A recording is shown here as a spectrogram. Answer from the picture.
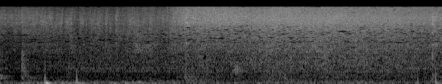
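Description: A splash of water poured into hot frying masala in a metal kadhai, sizzling and hissing as it boils off, louder from about two seconds in. The water is added so the masala does not burn.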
